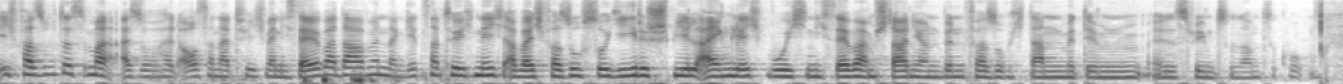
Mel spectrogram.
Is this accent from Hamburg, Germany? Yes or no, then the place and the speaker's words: yes; Hamburg, Germany; bin Hamburger Dörn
